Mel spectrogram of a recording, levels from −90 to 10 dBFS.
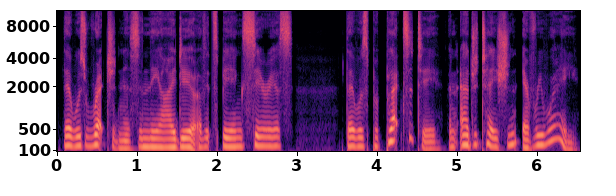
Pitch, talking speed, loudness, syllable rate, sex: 160 Hz, 155 wpm, -19 LUFS, 5.5 syllables/s, female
